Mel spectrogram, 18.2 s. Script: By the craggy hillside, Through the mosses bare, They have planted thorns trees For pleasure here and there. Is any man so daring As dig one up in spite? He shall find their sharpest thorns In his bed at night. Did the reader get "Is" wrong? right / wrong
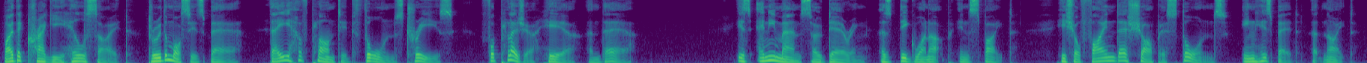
right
